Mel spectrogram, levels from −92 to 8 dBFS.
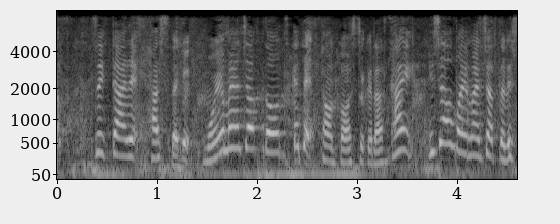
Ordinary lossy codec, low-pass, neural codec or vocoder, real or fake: none; 7.2 kHz; codec, 16 kHz, 4 kbps, X-Codec, WavLM features, trained on Multilingual LibriSpeech; fake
